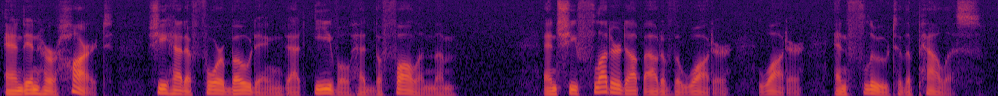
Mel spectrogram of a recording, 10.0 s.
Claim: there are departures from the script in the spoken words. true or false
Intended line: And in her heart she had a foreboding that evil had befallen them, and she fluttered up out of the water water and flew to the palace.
false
